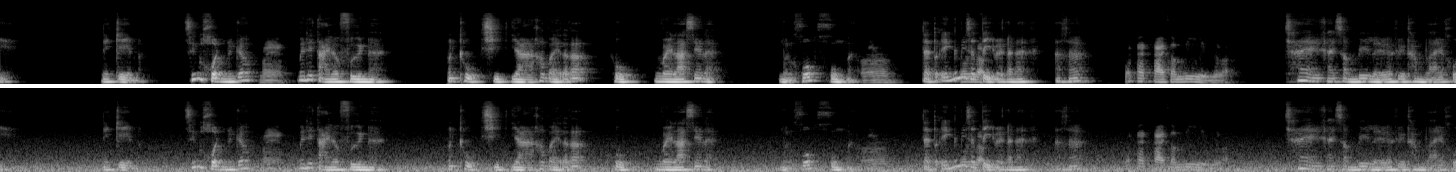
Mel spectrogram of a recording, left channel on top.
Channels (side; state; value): right; noise; rumble, 7 dB below the sound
